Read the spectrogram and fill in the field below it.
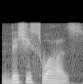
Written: vichyssoise

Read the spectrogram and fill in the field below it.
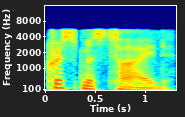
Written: Christmastide

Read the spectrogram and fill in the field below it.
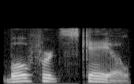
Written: Beaufort scale

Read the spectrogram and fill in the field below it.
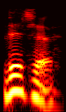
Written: vitta

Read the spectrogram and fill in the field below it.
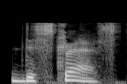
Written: distressed

